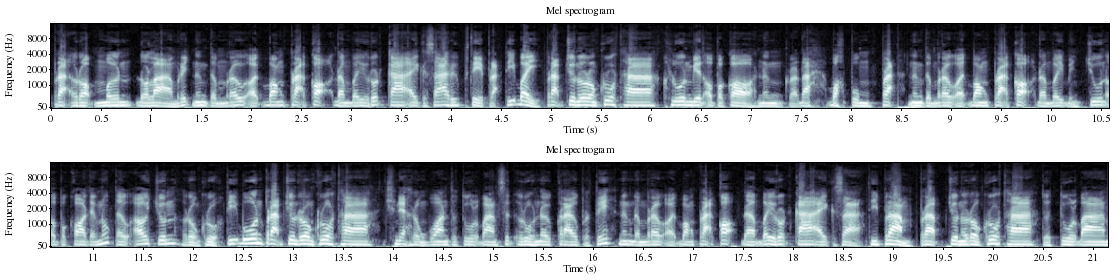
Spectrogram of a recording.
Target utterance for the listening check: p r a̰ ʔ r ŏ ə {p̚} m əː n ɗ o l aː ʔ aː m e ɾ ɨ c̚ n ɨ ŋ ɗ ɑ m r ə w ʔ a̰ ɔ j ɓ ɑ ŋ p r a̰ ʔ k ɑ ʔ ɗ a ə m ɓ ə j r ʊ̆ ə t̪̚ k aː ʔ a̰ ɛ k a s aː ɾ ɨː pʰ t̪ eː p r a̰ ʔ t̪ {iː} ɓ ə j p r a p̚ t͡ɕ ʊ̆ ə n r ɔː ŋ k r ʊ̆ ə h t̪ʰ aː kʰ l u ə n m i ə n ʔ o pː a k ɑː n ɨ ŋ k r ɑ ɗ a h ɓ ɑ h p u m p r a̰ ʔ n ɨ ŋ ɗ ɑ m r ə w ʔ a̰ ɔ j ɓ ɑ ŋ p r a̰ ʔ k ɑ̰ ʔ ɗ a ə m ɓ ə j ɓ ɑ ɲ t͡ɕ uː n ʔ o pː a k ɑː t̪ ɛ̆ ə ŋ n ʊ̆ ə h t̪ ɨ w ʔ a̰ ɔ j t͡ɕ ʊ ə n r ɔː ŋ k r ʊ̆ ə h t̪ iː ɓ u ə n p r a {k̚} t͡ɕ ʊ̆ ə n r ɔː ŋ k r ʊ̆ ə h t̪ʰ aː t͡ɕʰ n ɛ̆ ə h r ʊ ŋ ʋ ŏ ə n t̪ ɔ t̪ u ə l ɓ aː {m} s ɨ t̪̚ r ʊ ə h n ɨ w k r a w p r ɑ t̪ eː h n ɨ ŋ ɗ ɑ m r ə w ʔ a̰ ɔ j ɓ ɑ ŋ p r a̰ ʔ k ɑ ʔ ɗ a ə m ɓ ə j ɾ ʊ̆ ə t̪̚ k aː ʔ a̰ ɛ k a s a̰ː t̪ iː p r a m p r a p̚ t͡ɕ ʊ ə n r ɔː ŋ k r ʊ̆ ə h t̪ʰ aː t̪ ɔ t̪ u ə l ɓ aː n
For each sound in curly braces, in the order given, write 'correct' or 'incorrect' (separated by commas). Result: correct, correct, incorrect, incorrect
